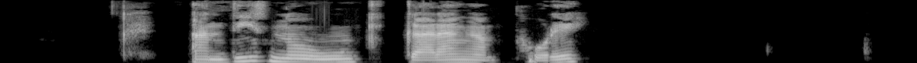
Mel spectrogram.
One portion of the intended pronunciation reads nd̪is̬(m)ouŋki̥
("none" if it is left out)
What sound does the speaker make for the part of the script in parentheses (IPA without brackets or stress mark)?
n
